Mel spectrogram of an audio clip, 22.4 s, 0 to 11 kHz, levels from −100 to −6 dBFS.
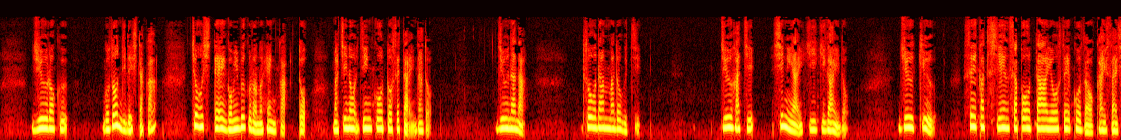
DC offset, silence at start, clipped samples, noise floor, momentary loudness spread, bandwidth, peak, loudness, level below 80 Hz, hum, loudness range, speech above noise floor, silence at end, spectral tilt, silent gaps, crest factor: under 0.1%; 0.65 s; under 0.1%; -69 dBFS; 13 LU; 7.6 kHz; -8 dBFS; -24 LUFS; -62 dBFS; none; 4 LU; 46 dB; 0 s; -8 dB/octave; none; 16 dB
